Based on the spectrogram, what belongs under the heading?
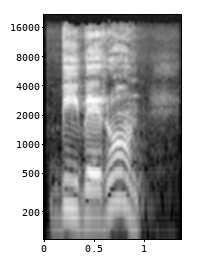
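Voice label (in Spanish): "biberon", Spanish, female; UTENSILIOS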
